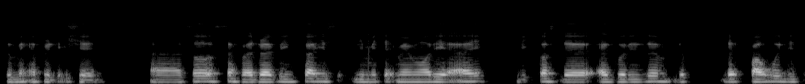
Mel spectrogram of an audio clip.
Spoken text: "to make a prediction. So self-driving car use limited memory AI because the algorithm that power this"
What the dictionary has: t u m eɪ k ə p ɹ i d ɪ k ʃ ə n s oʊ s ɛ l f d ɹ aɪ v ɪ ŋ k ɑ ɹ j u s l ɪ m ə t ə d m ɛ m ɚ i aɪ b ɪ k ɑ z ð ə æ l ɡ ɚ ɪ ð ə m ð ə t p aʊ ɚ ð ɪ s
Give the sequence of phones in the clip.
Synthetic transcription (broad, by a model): t u m eɪ k ə p ɹ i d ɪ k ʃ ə n s oʊ s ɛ f d ɹ aɪ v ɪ ŋ k ɑ j u s l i m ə t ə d m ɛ m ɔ i aɪ b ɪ k ɑ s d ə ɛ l ɡ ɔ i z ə m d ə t p aʊ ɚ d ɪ s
